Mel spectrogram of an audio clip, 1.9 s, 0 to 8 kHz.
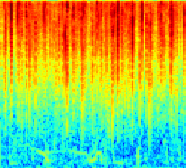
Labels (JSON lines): {"label": "biophony, cascading saw", "recorder": "SoundTrap 600 or HydroMoth"}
